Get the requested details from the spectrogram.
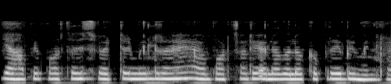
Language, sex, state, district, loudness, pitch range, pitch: Hindi, female, Haryana, Charkhi Dadri, -12 LUFS, 245-260 Hz, 250 Hz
